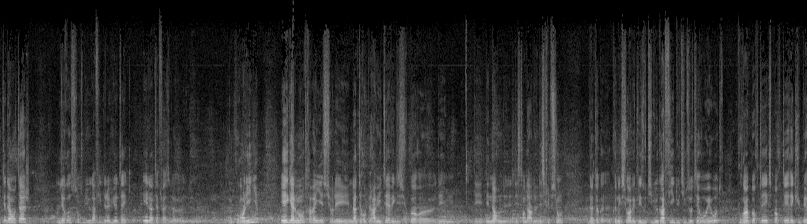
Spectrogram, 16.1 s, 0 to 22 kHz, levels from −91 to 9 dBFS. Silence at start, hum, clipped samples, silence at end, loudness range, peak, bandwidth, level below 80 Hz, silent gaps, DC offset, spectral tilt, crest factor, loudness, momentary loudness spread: 0 s; none; under 0.1%; 0 s; 5 LU; 0 dBFS; 20 kHz; -60 dBFS; none; under 0.1%; -5 dB/octave; 22 dB; -23 LUFS; 13 LU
